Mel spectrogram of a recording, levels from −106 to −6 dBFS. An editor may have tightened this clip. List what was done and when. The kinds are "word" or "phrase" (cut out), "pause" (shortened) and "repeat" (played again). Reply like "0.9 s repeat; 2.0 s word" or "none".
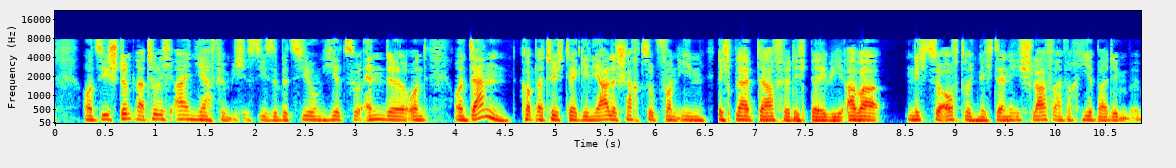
4.6 s pause; 6.6 s pause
